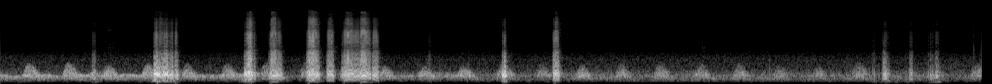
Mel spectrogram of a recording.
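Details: Home Doppler recording at 14 weeks 6 days of pregnancy: rapid regular whooshing fetal heartbeat near 160 a minute with crackling noise, possibly baby movement, mother lying still.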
